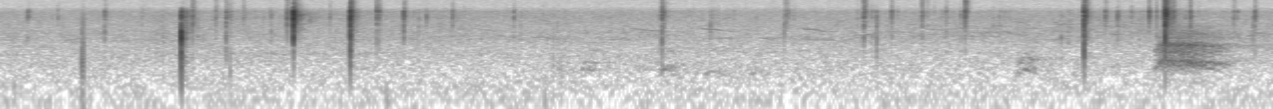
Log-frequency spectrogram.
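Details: A roe deer barks once in the distance on an evening, a short hoarse burst late in the recording, while a campfire crackles and snaps with sharp pops throughout.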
